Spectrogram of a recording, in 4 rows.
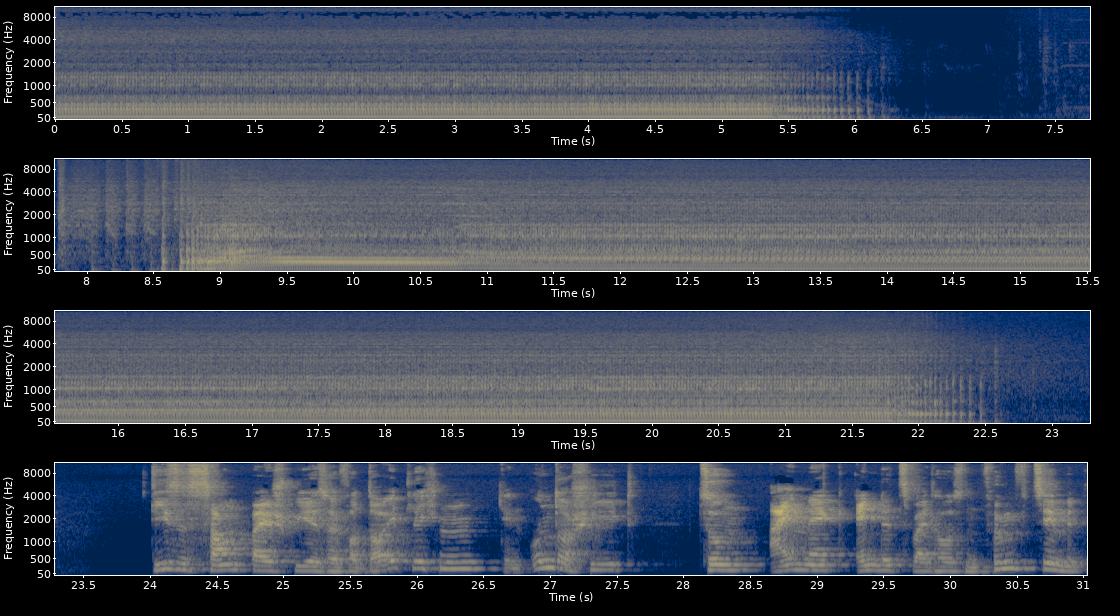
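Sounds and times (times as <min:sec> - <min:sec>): car engine cold starting: 0:00.0 - 0:06.4, 0:07.4 - 0:23.1.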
